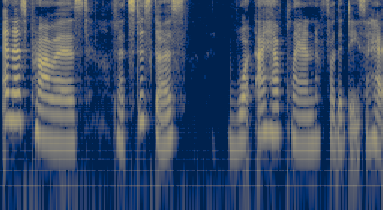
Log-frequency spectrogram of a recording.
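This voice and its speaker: A woman with a non-native accent speaks fairly slowly in a bright, sharp tone. Her intonation is lively, and the recording is very clean with a silent background. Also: medium pitch for a woman. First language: not English. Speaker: podcast host. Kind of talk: podcast monologue. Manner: animated.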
